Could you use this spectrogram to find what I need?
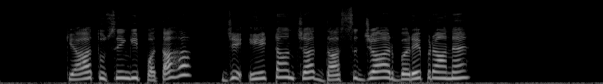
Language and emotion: Dogri, surprised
